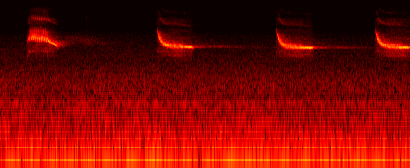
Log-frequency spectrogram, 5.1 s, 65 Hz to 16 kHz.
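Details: Bird singing at 2:30-3:00am, described as mimicking car alarms and sparrows; four loud high whistles, each sliding down and trailing into a thin held tone, spaced roughly one and a half seconds apart.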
